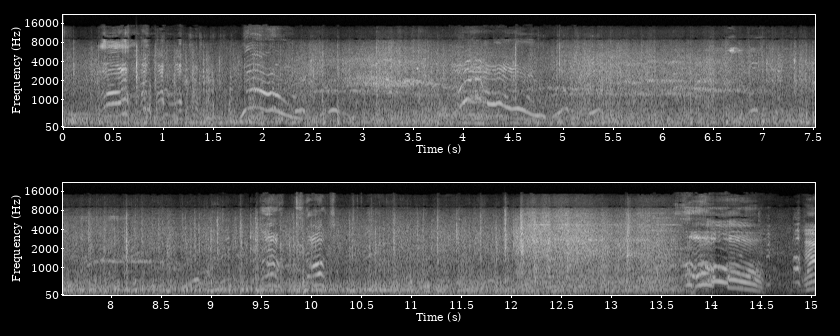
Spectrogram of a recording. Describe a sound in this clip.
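A wooden roller coaster rattles and roars loudly along its track.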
